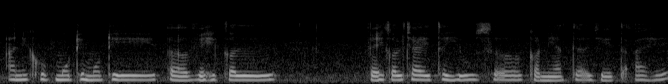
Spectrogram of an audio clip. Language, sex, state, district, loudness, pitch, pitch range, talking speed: Marathi, female, Maharashtra, Aurangabad, -30 LUFS, 205 Hz, 200-215 Hz, 110 wpm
